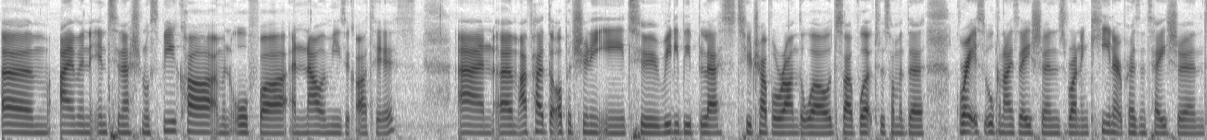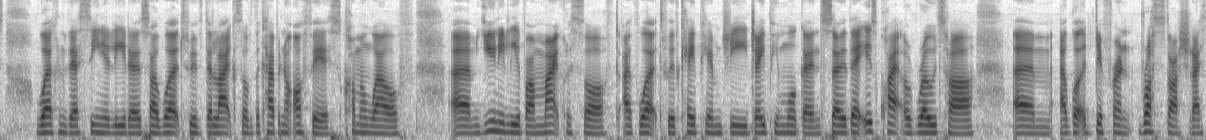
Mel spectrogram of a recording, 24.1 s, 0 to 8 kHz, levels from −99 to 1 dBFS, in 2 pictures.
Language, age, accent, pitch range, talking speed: English, 20-39, British, 155-175 Hz, 195 wpm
